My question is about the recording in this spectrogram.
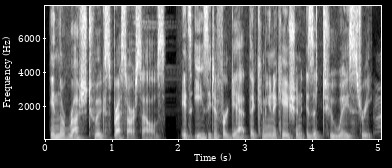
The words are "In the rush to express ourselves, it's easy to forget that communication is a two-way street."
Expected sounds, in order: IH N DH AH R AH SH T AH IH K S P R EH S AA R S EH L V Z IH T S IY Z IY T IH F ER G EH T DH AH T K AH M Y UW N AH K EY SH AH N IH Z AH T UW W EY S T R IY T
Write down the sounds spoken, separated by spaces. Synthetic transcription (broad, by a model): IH N DH AH R AH SH T AH IH K S P R EH S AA R S EH L V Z IH T S IY Z IY T IH F ER G EH T DH AH T K M Y UW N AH K EY SH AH N IH Z AH T UW W EY S T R IY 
